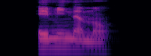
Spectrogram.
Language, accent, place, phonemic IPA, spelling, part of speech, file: French, France, Lyon, /e.mi.na.mɑ̃/, éminemment, adverb, LL-Q150 (fra)-éminemment.wav
- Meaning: eminently (in an eminent manner)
